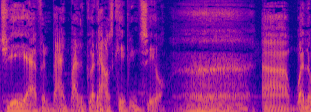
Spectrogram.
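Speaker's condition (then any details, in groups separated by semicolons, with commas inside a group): Head and neck cancer; stage 4, diagnosed about one year ago, local treatment throughout previous year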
